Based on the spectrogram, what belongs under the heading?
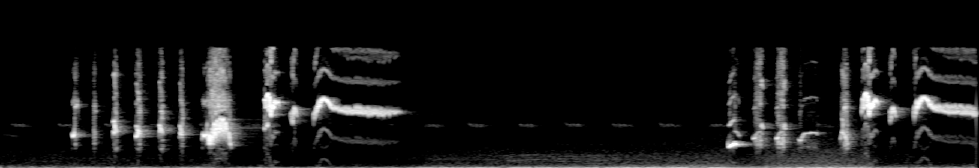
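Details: Orange-headed thrush singing as a lure for caged birds: a rapid burst of sharp high notes ending in long slurred whistles, a quiet gap of several seconds, then another brief high chattering phrase.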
